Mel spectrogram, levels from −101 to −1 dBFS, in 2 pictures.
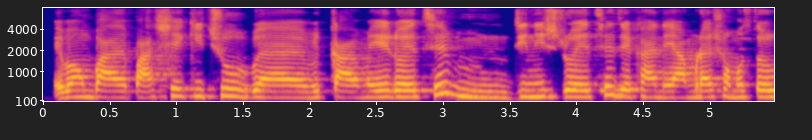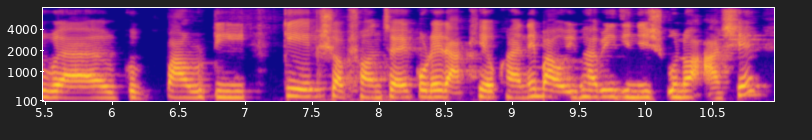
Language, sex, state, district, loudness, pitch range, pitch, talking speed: Bengali, female, West Bengal, Kolkata, -16 LUFS, 195-215 Hz, 205 Hz, 140 wpm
